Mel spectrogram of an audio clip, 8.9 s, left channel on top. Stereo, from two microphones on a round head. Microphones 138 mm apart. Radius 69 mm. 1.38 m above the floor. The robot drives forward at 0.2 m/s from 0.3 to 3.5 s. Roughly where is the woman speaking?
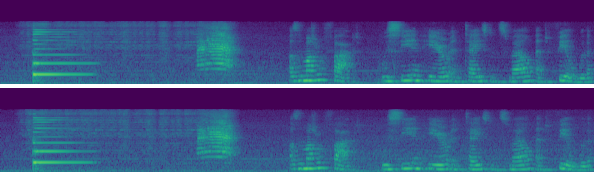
Left.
